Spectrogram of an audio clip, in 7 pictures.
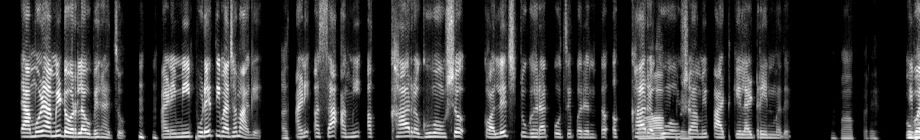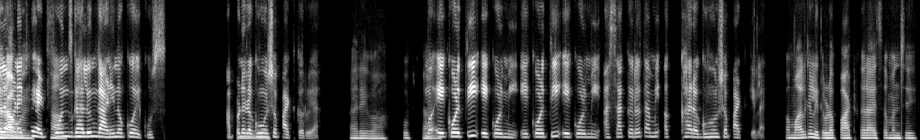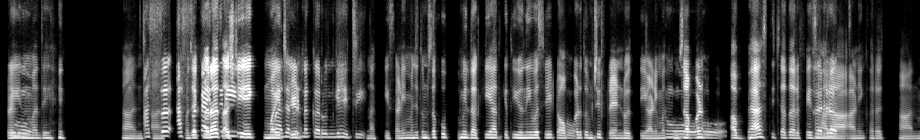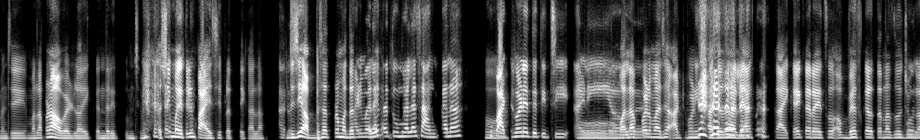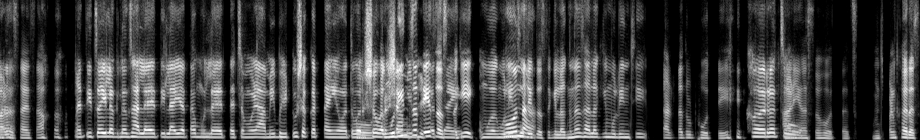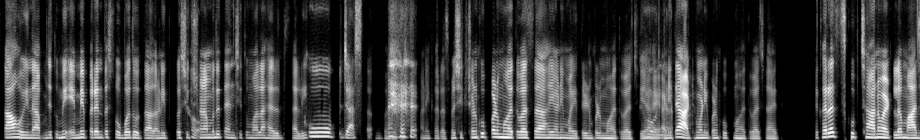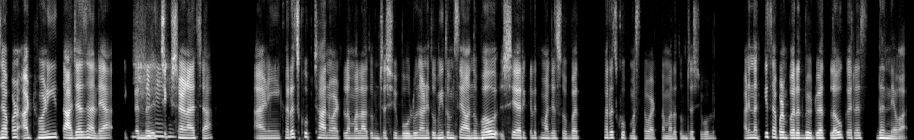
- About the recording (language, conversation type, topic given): Marathi, podcast, शाळा किंवा महाविद्यालयातील कोणत्या आठवणीमुळे तुला शिकण्याची आवड निर्माण झाली?
- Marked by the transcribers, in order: in English: "डोअरला"; other background noise; surprised: "बापरे!"; chuckle; tapping; in English: "टॉपर"; laugh; laugh; laughing while speaking: "अभ्यास करताना, जो जुगाड असायचा"; chuckle; laughing while speaking: "होते"; chuckle; in English: "हेल्प"; chuckle; laugh; in English: "शेअर"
